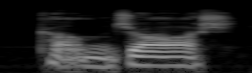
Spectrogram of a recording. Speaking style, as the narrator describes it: he said in a cajoling tone

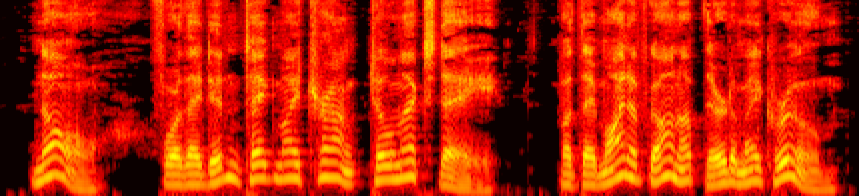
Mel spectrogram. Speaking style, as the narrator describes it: Gabriella conceded cheerfully, distressed at the continued pallor of her aunt's face

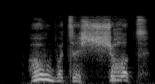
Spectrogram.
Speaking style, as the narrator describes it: whispered Harry, who was trembling with excitement

